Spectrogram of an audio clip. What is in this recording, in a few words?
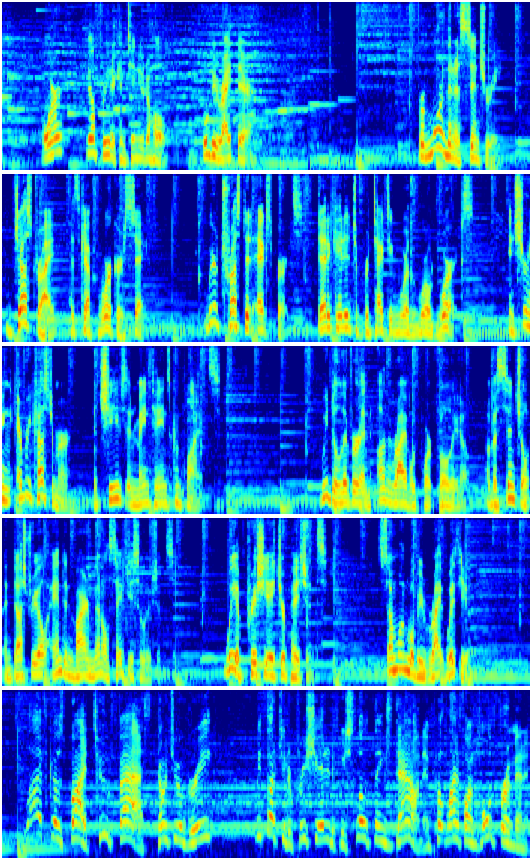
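male voice, IVR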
